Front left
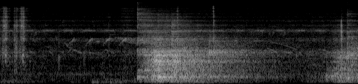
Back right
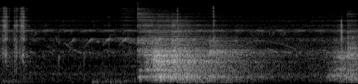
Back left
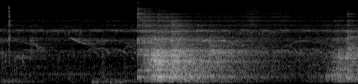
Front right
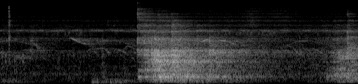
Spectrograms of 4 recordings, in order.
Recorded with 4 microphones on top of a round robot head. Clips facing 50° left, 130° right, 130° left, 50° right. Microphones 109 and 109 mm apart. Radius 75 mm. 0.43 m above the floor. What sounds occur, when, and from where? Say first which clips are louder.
1.4 s a drawer: front left 1 dB, back left 1 dB; 75° left, 1.9 m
